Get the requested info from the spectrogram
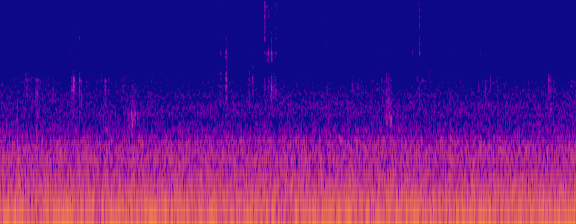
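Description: Close-up chewing and mouth sounds of someone eating creamy linguine pasta, with a few faint clicks, over a steady low hum.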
